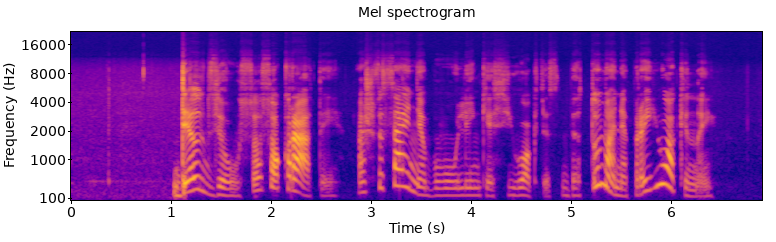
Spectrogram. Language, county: Lithuanian, Klaipėda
